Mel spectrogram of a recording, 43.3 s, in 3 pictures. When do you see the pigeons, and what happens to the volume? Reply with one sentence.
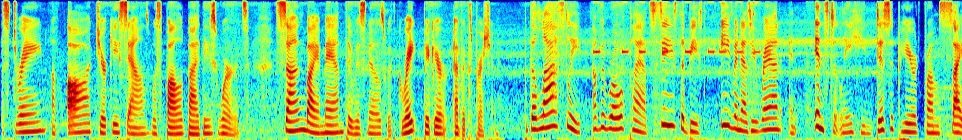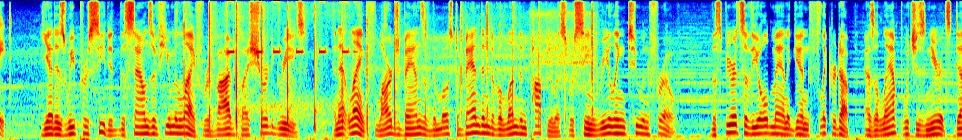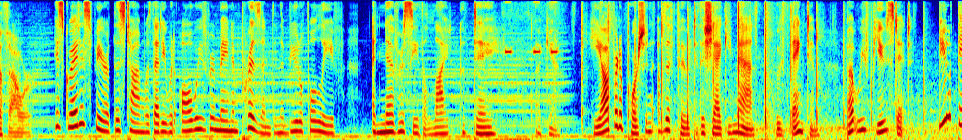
The pigeons can't be heard in this clip.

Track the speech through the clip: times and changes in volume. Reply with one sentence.
You can hear the speech from 0.0 to 43.2 s, at a steady volume.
